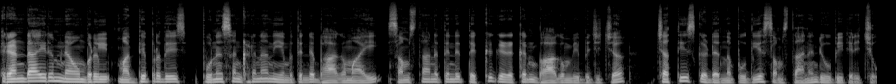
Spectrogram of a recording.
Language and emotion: Malayalam, neutral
